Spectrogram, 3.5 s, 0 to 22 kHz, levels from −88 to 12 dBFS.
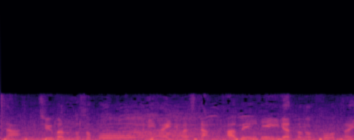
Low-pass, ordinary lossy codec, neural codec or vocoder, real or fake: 7.2 kHz; none; none; real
